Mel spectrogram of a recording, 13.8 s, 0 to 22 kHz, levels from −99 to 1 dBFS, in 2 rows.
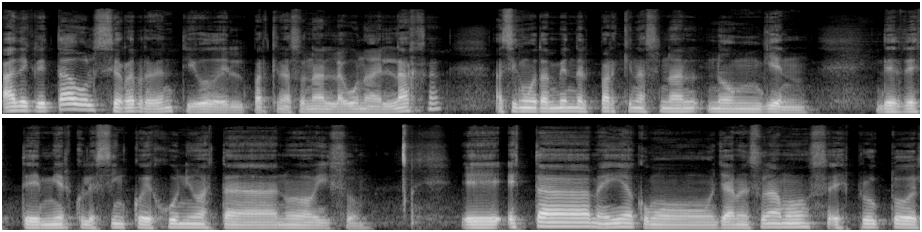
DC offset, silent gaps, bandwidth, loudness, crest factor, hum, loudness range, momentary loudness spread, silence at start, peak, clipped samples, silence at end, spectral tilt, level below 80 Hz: under 0.1%; none; 17 kHz; -22 LUFS; 18 dB; none; 4 LU; 9 LU; 0 s; -4 dBFS; under 0.1%; 0 s; -7.5 dB/octave; -56 dBFS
